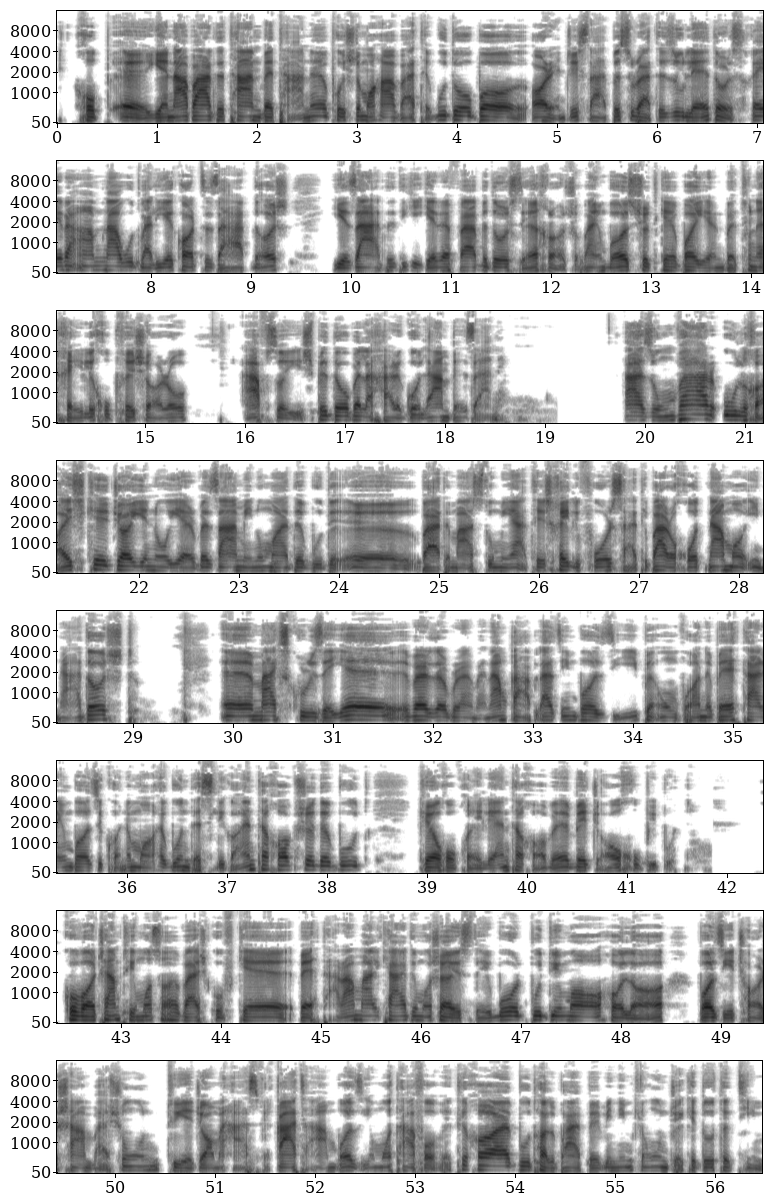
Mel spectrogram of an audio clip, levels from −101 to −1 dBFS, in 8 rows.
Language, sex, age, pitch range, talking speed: Persian, male, 30-49, 105-125 Hz, 130 wpm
